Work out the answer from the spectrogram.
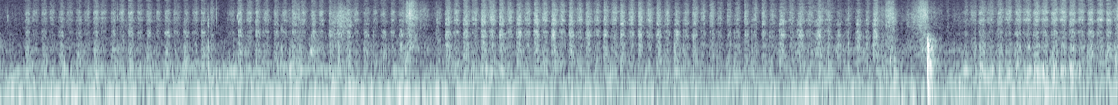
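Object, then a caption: Wooden colored pencil on a paper coloring page. A wooden colored pencil, held upright, rubs across a flat paper coloring book page while shading a wolf's face. A steady, soft, bright scratching hiss continues throughout, broken by a brief louder scrape near the middle and a sharp tick near the end.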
